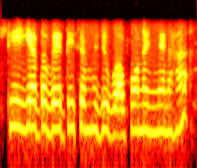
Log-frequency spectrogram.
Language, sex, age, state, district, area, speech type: Santali, female, 30-45, West Bengal, Malda, rural, conversation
